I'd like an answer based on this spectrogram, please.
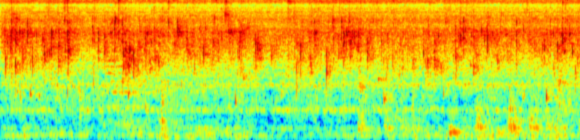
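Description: Breaded mutton chops deep-frying in hot oil: a steady bubbling hiss with many small crackles.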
